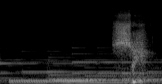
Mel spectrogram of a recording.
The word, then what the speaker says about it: chat: But apparently, yeah, feminine cat is shat and male cat is just sha sha sha sha sha. That actually makes it much easier. So it is just sha sha sha gendered.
